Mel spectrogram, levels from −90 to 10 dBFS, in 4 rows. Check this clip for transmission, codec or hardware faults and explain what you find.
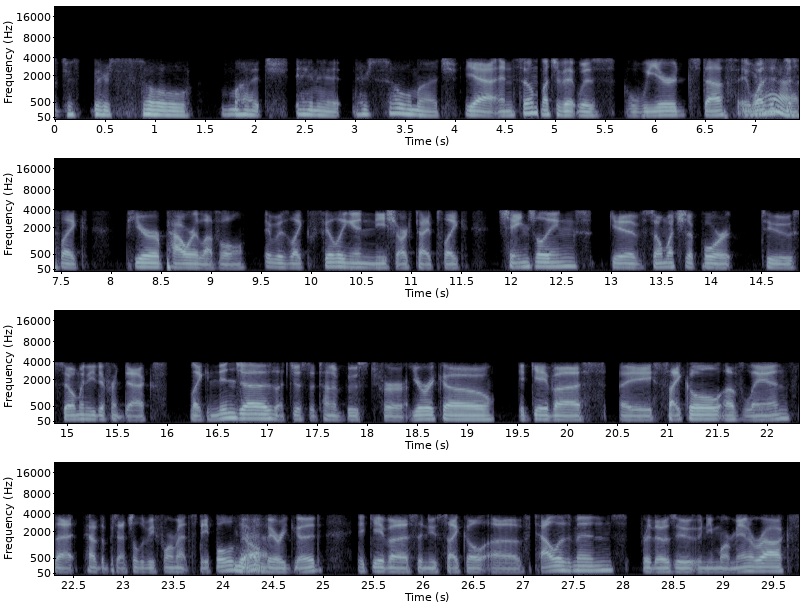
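No faults turn up here; the speech has the narrow, phone-style band you'd expect from the AMR narrowband mobile codec, and that's simply how that link sounds.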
